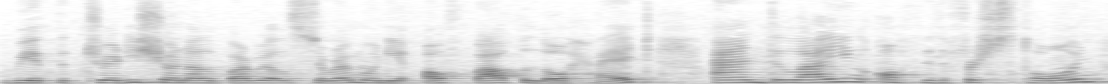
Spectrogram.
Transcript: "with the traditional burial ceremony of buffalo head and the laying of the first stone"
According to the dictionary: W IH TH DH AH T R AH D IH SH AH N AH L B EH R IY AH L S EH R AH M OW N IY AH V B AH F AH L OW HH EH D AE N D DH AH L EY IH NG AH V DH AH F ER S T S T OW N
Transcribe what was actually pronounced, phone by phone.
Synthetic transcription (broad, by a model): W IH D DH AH T R AH D IH SH AH N AH L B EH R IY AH L S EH R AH M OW N IY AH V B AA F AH L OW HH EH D AE N D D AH L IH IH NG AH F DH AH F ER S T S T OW N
